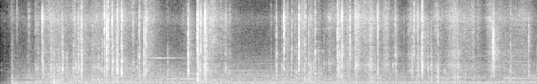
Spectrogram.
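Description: Thin plastic packaging crinkling and crackling in irregular bursts as a small bag of drone propellers is handled and pulled open.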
